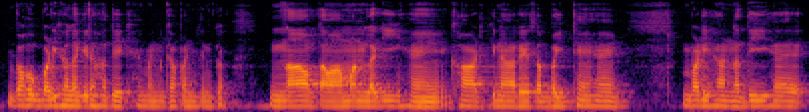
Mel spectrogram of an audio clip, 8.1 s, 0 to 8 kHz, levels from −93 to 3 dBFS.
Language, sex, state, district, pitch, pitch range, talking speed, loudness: Hindi, male, Uttar Pradesh, Varanasi, 105 Hz, 100-105 Hz, 140 wpm, -25 LUFS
